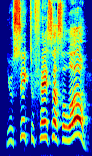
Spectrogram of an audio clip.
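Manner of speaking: very loud, very high, booming call. A war chiefess steps forward before a silent crowd: booming voice. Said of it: "Booming with booming voice".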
